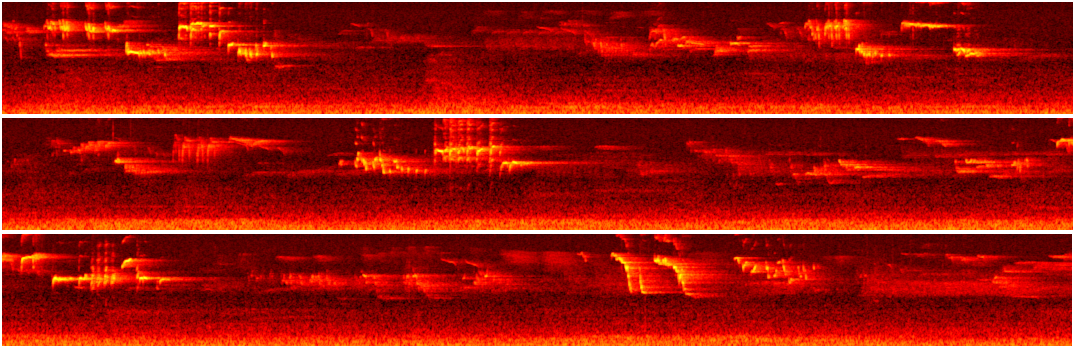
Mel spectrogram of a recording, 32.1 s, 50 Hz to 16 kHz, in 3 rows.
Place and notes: Oud-Heverlee, Belgium - Meerdaalbos
Into the huge forest called Meerdaalbos, the European Robin singing, and planes takeoffs.
29 March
